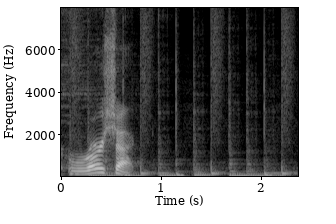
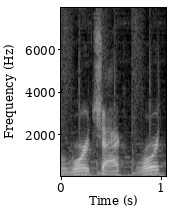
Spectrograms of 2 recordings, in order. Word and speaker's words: Rurczak: Or Rurczak, I don't know. Rurczak. I say it like, I do have a tendency to say it like the Rorschach test.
